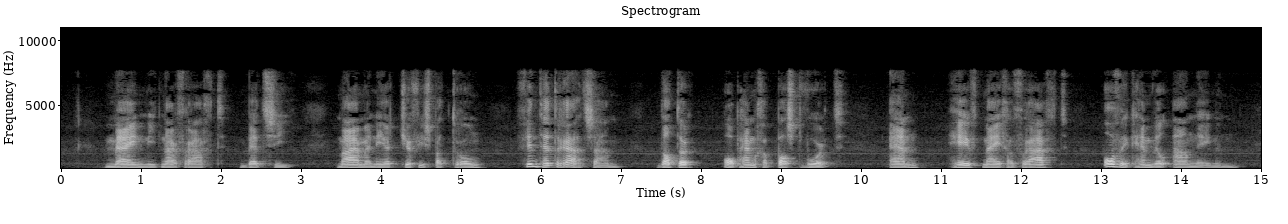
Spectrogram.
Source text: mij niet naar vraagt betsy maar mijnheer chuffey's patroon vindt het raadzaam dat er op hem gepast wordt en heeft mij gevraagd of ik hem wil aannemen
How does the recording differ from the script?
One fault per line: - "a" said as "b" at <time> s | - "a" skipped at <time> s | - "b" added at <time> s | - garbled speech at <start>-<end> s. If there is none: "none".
none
